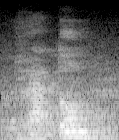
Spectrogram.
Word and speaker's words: ratón: Ratón. Si yo descompongo es ratón. La sílaba tónica es tom.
